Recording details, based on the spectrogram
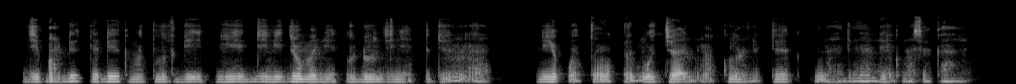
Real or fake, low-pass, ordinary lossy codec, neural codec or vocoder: fake; 9.9 kHz; none; autoencoder, 22.05 kHz, a latent of 192 numbers a frame, VITS, trained on one speaker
